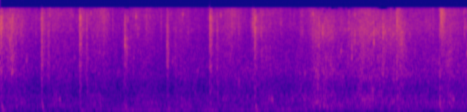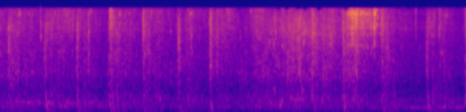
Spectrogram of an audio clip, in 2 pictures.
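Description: Footsteps tread steadily on a hard, echoing floor.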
